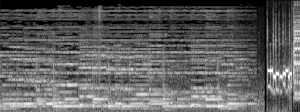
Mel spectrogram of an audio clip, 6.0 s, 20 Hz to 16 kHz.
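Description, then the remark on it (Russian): An electronic phone ringtone melody plays steadily for about five seconds after the number 101 is dialed, with no voices, then cuts abruptly to a louder, brighter burst of tone. “Вы набрали телефон 101 ради забавы?”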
